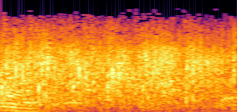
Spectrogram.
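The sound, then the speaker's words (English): Audience applause follows a rendition of the nursery rhyme Tom the Piper's Son. Clapping is thick and uniform and carries on through the whole clip with no lulls. “It's almost shaming to get applauded for Tom the Piper. And there's stony silence for Beethoven.”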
